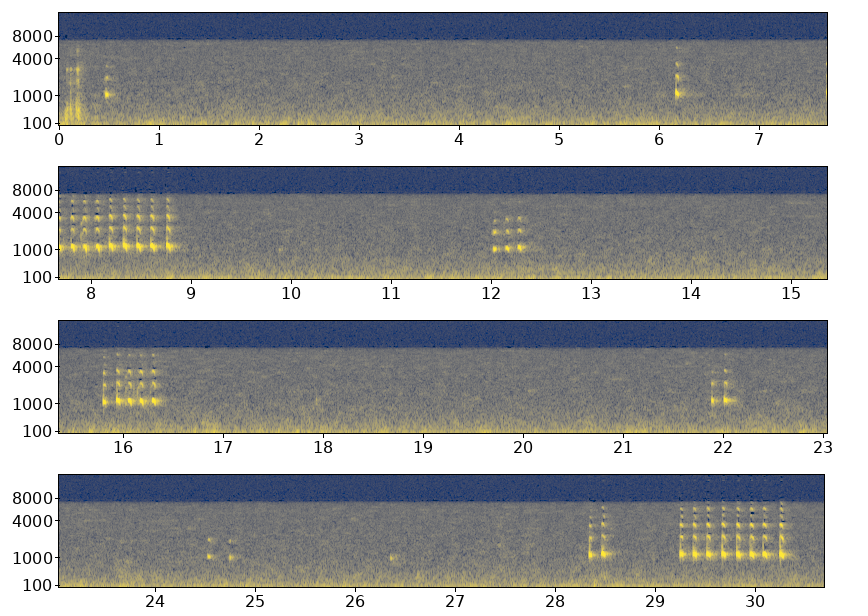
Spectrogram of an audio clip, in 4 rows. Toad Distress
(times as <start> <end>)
0.0 0.6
